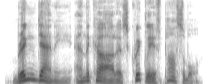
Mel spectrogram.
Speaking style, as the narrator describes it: cried

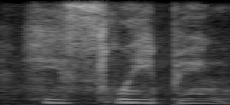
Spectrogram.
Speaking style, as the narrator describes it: whispered Mama

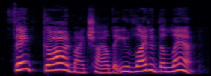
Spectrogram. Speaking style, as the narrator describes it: cried

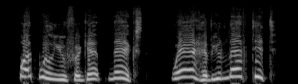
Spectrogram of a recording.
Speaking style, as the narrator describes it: cried from the head of the stairs

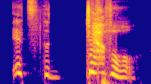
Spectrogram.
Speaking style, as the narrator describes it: Madam screamed

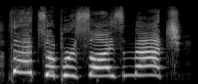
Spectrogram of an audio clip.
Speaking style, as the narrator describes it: yelled Animesh

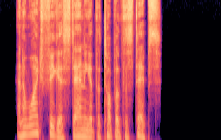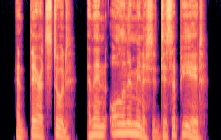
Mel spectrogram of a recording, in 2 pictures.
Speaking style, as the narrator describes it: gasped John

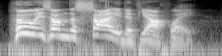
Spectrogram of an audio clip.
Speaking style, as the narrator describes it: yelled

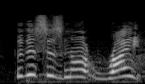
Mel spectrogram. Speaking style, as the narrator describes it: we exclaimed

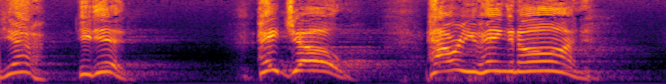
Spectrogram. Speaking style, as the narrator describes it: he screeched back just very, you could barely hear him

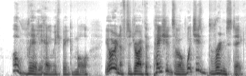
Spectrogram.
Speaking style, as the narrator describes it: grumbled Mr

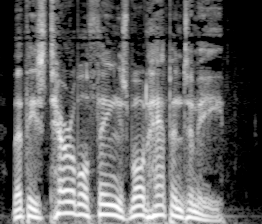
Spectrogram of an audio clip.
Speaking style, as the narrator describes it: Simon exclaimed

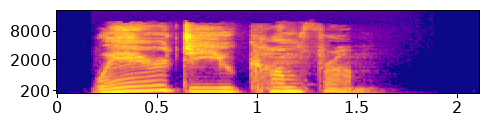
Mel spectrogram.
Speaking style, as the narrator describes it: Zine asked urgently

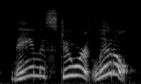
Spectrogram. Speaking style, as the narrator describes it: called Stuart at the top of his lungs

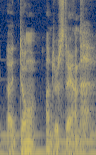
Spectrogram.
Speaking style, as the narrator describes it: Hector muttered

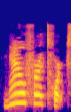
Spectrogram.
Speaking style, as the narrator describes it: said Peter

